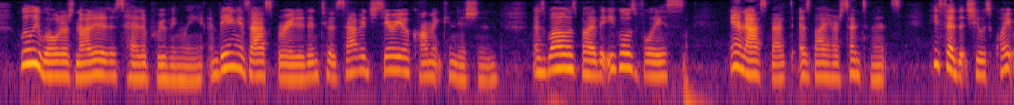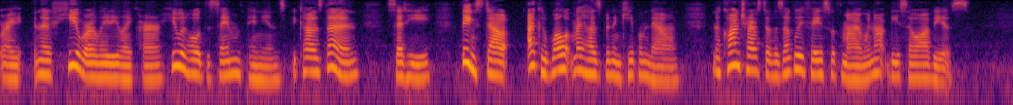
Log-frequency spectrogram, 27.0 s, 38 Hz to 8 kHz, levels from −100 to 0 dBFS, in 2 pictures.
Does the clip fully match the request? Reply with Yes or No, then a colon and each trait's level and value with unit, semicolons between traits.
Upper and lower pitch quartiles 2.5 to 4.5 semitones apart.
No: average, 5.2 semitones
